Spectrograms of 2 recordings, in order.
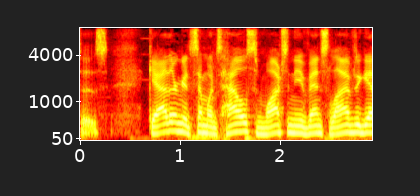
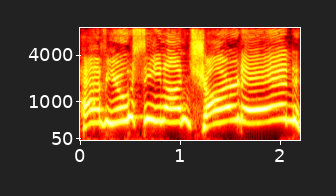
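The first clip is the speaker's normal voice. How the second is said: mock very high, slow, drawn-out half-yell. Speaker quotes his wife's grandmother speaking to his father-in-law, imitating grandmother half-yelling. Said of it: "half yelled to my father-in-law".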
